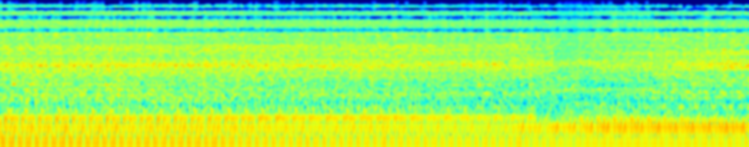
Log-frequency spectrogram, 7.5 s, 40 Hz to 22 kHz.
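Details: LB7 Duramax diesel with hard start: loud clatter at idle with an uneven beat of about three pulses a second. Rough idle, cause not identified.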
